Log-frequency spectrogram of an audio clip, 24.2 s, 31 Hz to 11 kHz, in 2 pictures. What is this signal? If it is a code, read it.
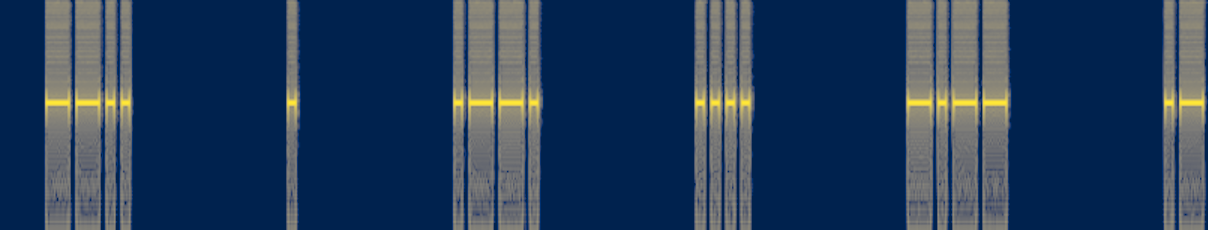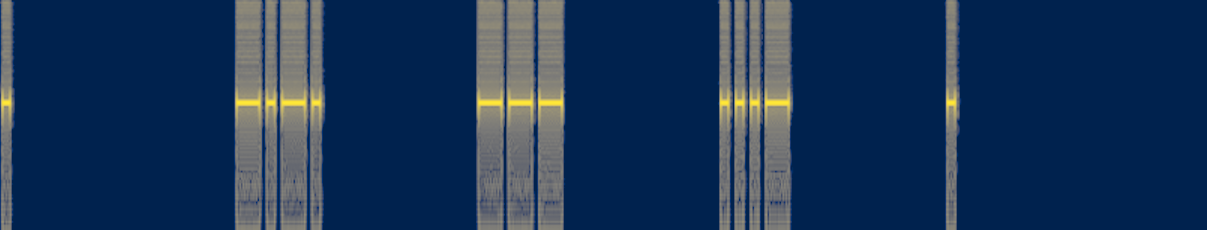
Morse code, heard as a keyed tone, about 16 wpm, spaced as for 5 wpm, 800 Hz. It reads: ZEPHYRCOVE
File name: CW Code Groups @5WPM / fromSM's / Cities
